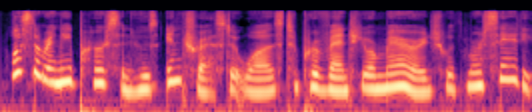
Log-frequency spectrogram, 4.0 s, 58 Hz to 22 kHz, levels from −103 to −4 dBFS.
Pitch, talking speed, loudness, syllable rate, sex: 225 Hz, 210 wpm, -17 LUFS, 6.6 syllables/s, female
